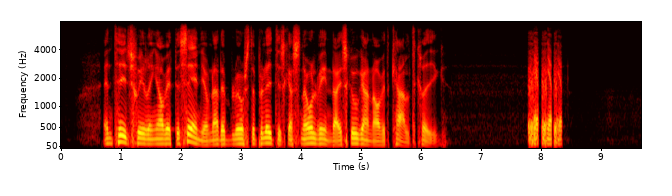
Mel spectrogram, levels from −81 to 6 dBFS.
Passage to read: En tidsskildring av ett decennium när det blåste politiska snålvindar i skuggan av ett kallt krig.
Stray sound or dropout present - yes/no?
yes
